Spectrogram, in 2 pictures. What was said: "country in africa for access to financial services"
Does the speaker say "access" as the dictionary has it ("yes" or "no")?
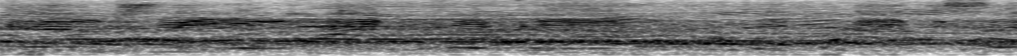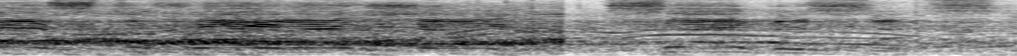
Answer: yes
